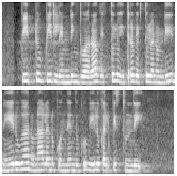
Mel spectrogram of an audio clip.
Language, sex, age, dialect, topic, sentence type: Telugu, female, 25-30, Central/Coastal, banking, statement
